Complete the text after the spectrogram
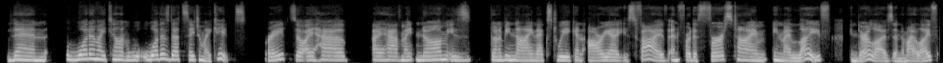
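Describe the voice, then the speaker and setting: A woman's voice: fairly high pitch, dry recording, studio quality. A woman psychologist from Israel with an Israeli accent, speaking in an earnest way and searching for words. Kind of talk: conversational interview.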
